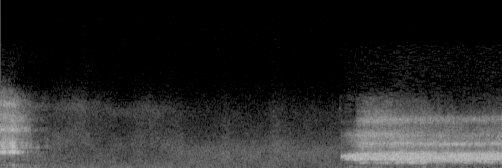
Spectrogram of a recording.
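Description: A deep breath drawn in during a guided relaxation exercise: after a stretch of near silence, a steady, fairly loud breathy rush starts about two-thirds of the way through and holds to the end, with no talking.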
